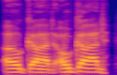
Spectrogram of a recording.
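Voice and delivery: high, loud and rushing; a field reporter losing his composure; breathless live report as people flee; alarmed reporter. A narrator's reading. Reporter panics at bomb scene.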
